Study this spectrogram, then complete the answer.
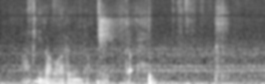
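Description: A phone is set down on a soft cloth with a dull knock.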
